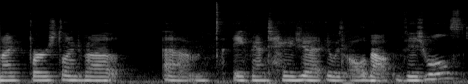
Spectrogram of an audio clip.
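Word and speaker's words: aphantasia: beginning of this channel I was saying um all Fantasia and then I learned that um the scientists are more pronouncing it a Fantasia instead of off eighth of Fantasia a Fantasia um so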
